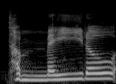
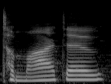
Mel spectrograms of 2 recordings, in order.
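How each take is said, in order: First: It is said with an American accent. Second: It is said with a British accent. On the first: "I won't say tomato" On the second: "I say tomato"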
